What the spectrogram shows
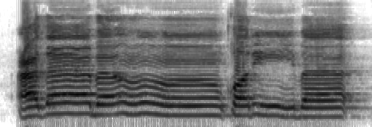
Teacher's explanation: عذابا کے با کے اندر بھی اخفا کر کے پڑھیں گے، اس لیے کہ اوپر تنوین ہے اور تنوین کے بعد میں آگے قاف آ رہا ہے، اور قاف بھی اخفا کے حرف میں سے ہے، اس لیے یہاں پر اخفا کر کے پڑھیں گے۔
